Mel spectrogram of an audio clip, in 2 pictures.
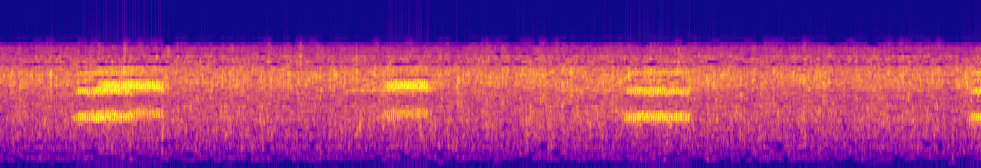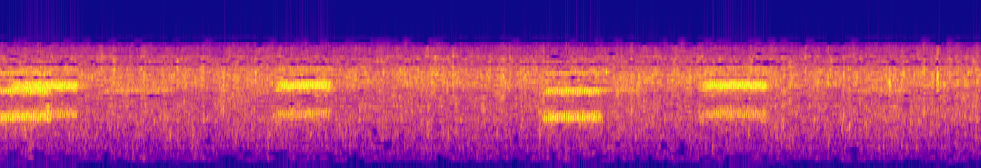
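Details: At night in a backyard, frogs call loudly all around feeding deer; a constant sizzling chorus carries regular louder buzzy trills roughly every two to three seconds, about eight in total.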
